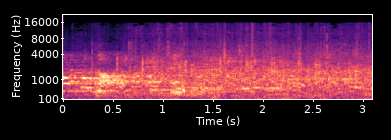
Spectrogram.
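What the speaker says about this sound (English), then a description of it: "let us give Quincy and Amigo another round of applause" An audience at a bird show in Singapore's Mandai Bird Paradise claps, a burst of applause that swells at the start and then settles into steady, fairly close clapping while a presenter talks over it.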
